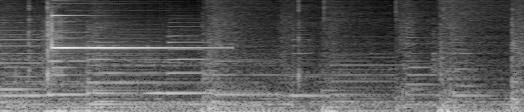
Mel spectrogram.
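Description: An intercom doorbell at a dentist's clinic gives a clear electronic chime, a bright sustained ding that rings and fades over about a second, followed by softer clanks and knocks.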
